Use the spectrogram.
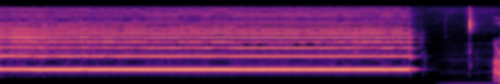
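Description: A single high D held on an alto saxophone, one steady bright sustained tone for about four seconds before it stops, followed by a faint click.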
